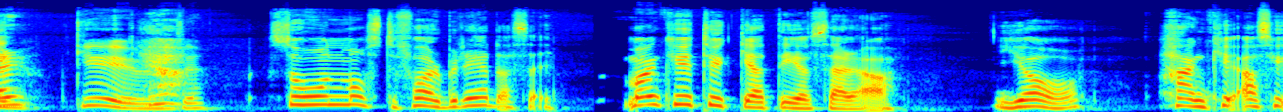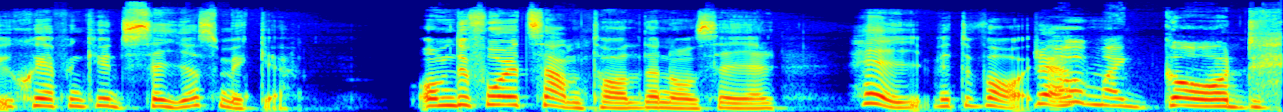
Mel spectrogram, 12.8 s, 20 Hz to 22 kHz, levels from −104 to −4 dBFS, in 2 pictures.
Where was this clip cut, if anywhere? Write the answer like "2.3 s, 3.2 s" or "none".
6.4 s, 11.6 s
